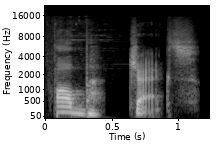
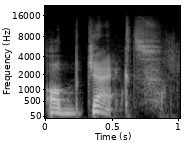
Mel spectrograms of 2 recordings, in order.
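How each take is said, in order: First: The stress is on the first syllable. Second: The stress is on the second syllable. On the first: It is used as a noun. "the emphasis goes on the first word, on the first syllable" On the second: It is used as a verb. "that's a verb. So it's object"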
